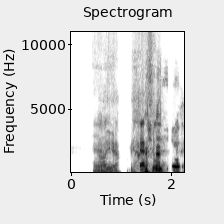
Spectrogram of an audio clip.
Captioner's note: laughs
